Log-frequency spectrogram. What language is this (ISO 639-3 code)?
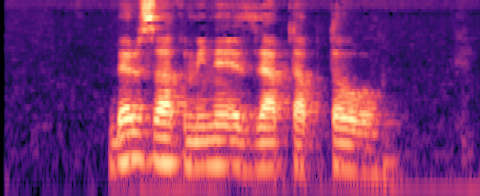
bak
